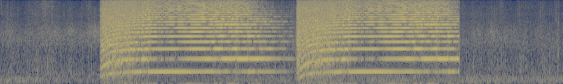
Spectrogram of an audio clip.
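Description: A loud alarm blares twice in long, harsh bursts.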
